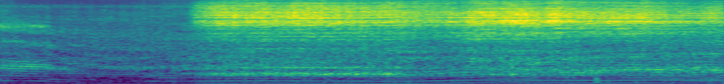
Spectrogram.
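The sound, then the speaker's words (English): Heavy machinery breaking up the concrete of a dam on the Ompompanoosuc River: a steady diesel engine drone, joined after a second or so by a loud, continuous harsh clatter of hammering that persists, with no voices. “They've been working all morning, hammering away at the concrete.”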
